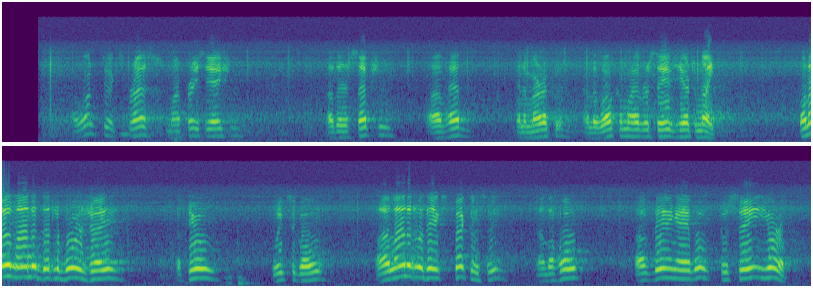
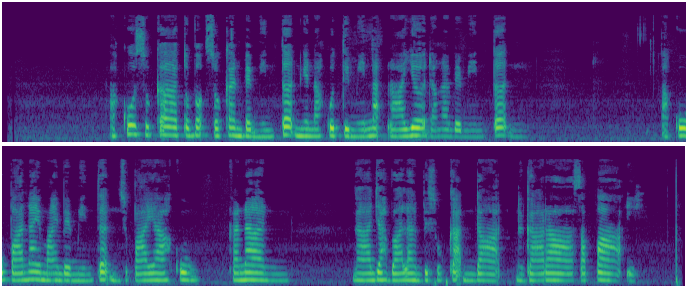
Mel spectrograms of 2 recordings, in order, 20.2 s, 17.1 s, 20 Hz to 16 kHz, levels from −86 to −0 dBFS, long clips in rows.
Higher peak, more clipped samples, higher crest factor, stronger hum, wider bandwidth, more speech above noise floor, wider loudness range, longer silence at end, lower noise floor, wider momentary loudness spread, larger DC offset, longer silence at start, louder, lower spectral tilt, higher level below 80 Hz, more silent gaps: about the same, -2 dBFS vs -4 dBFS; neither; about the same, 18 dB vs 20 dB; neither; about the same, 11 kHz vs 11.5 kHz; second, 24 dB vs 36 dB; first, 7 LU vs 4 LU; about the same, 0 s vs 0.1 s; second, -41 dBFS vs -59 dBFS; first, 24 LU vs 13 LU; neither; second, 0.5 s vs 1.35 s; first, -17 LUFS vs -24 LUFS; second, -2.5 dB/octave vs -6.5 dB/octave; about the same, -64 dBFS vs -66 dBFS; neither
